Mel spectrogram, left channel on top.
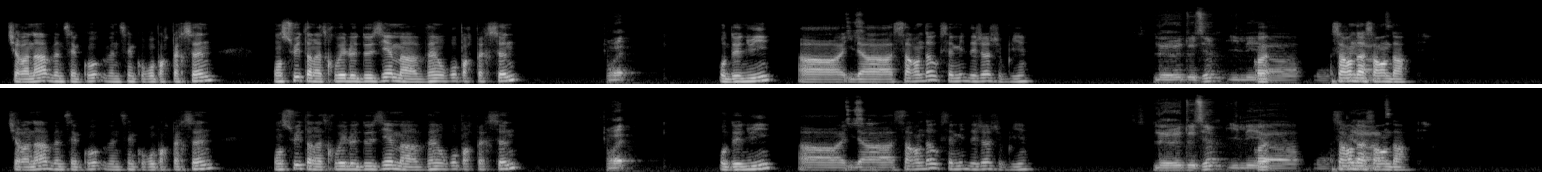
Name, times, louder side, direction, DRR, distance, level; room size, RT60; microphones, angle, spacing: voice 1, 0.1-2.1 2.7-5.2 7.2-7.7 8.0-10.3 12.5-12.7 13.3-14.1, left 4 dB, 50° left, 0.5 m, -21 dB
voice 2, 11.5-13.8, right 3 dB, 30° right, 0.9 m, -27 dB
3.3 x 2.9 x 2.6 m
head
